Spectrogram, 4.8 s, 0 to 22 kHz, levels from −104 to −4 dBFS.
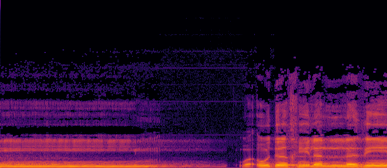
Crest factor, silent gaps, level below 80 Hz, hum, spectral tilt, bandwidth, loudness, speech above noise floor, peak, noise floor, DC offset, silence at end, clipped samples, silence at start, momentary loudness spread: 16 dB; none; -70 dBFS; none; -5.5 dB/octave; 13 kHz; -30 LUFS; 30 dB; -14 dBFS; -56 dBFS; under 0.1%; 0 s; under 0.1%; 0 s; 13 LU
